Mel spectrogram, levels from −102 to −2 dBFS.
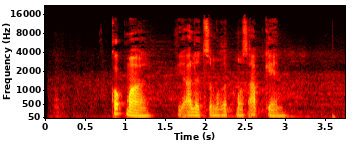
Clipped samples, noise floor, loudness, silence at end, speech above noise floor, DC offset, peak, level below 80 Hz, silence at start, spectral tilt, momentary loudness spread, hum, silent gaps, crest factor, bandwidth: under 0.1%; -70 dBFS; -35 LUFS; 0.15 s; 36 dB; under 0.1%; -12 dBFS; -64 dBFS; 0.85 s; -5 dB/octave; 12 LU; none; none; 26 dB; 14 kHz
